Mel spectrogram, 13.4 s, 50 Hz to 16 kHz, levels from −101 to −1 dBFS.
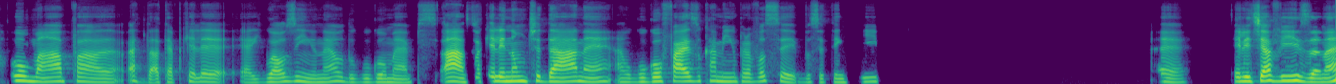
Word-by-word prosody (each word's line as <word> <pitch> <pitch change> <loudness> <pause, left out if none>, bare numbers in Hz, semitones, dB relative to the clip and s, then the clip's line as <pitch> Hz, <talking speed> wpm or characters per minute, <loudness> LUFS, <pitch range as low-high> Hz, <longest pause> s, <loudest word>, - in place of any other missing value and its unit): o 210 -1 +3
mapa, 175 -3 -1
até 150 +1 -5
porque 185 - -10
ele 175 0 -3
é 160 -3 -2 0.2
é 140 -1 -8
igualzinho, 165 +3 -3
né, 160 +4 -4
o 190 - -4
do 155 -4 -9
Google 150 +1 -5
Maps, 145 0 -8
ah, 180 -2 +7
só 175 - -7
que 175 - -7
ele 190 0 +5
não 195 +1 +4
te 195 +2 -1
dá, 180 0 +4
né, 180 0 -2
o 160 - -6
Google 170 +3 -1
faz 185 0 +4
o 195 - -7
caminho 185 -3 -3
pra 175 0 -4
você 175 -3 -5
você 150 0 -11
tem 150 0 -7
que 175 +1 -7 2.8
É, 155 -3 -4 0.5
ele 185 +1 +5
te 205 - +6
avisa, 205 -5 +5
né, 165 +1 +6
175 Hz, 160 wpm, -22 LUFS, 155-185 Hz, 2.8 s, ah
